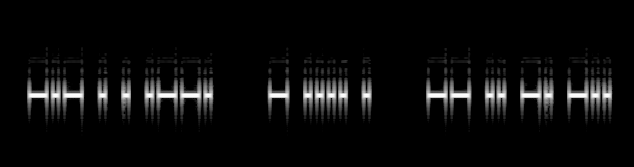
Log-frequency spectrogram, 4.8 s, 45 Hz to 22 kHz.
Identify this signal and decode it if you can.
Morse code, heard as a keyed tone, about 27 wpm, 650 Hz. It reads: KEEP THE MIND
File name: Book Two / 01-Chapter 1 - 27 WPM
